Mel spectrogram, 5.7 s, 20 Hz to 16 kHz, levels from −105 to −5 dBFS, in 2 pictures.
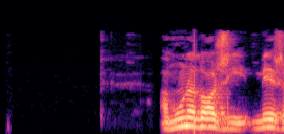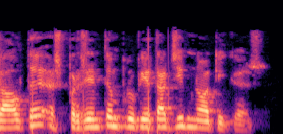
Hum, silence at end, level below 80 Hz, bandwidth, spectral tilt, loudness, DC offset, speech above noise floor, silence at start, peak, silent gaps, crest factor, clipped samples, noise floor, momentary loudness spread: none; 0.2 s; -54 dBFS; 7.6 kHz; -6.5 dB/octave; -17 LUFS; under 0.1%; over 73 dB; 1.6 s; -2 dBFS; none; 16 dB; under 0.1%; under -90 dBFS; 11 LU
